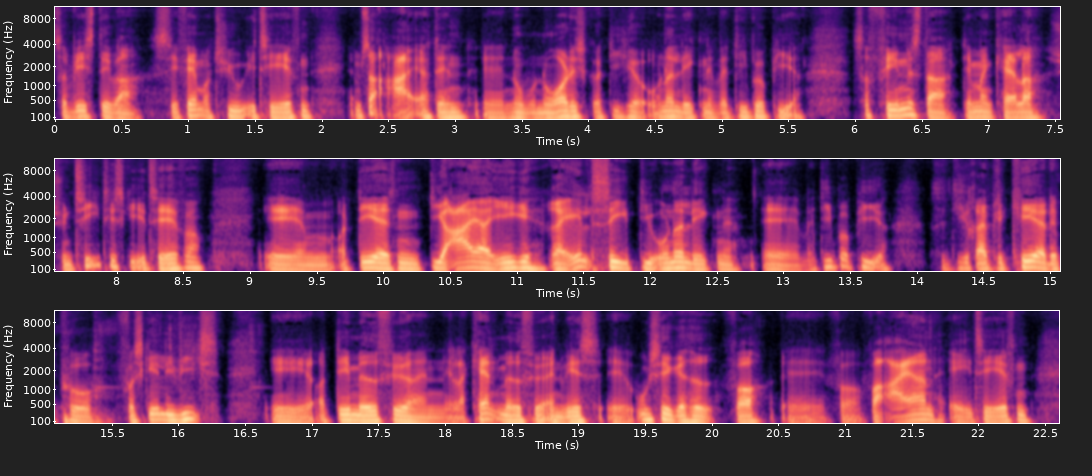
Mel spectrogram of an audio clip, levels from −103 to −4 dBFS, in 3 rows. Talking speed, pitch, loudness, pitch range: 170 wpm, 105 Hz, -19 LUFS, 95-120 Hz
